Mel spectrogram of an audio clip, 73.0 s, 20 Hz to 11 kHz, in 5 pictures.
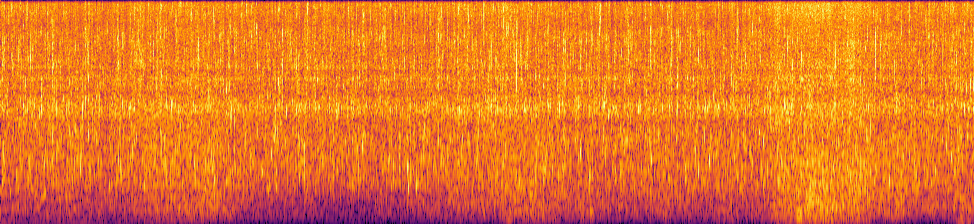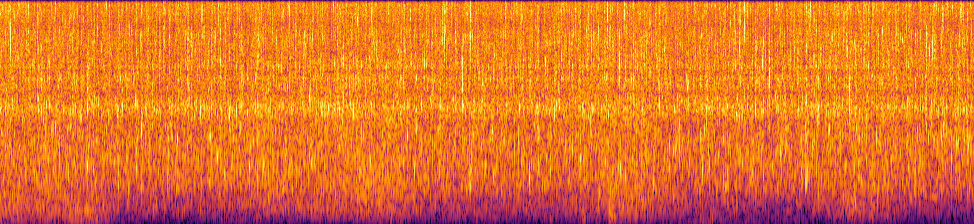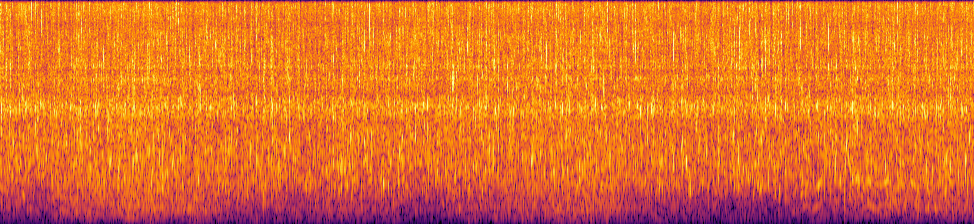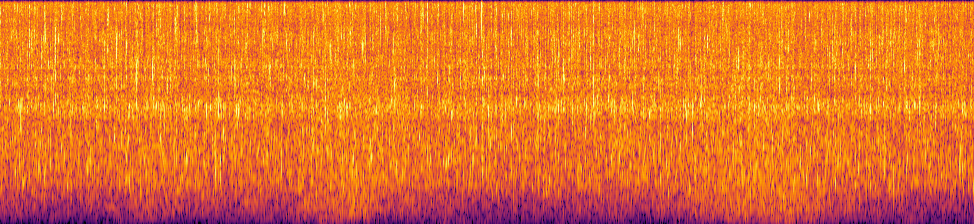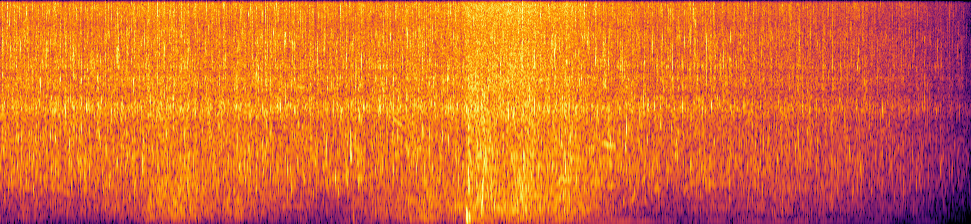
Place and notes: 磯崎村, Fengbin Township - Waves and tourists
Waves and tourists, Sound streams, Very Hot weather
Zoom H2n MS+XY
Hualien County, Fengbin Township, 花東海岸公路, August 2014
